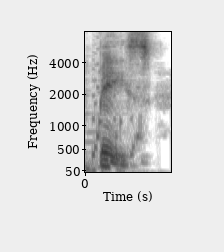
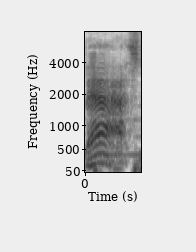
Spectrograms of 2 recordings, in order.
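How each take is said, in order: First: The vowel rhymes with 'face', like the musical bass. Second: The vowel rhymes with 'mass', like the fish. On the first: The name refers to the low musical register. "since his Japanese name is Forte, and his dog's name is Treble, that his name is in fact Bass" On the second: The name refers to the fish. "pronounced Bass due to the fact that his helmet has a fish fin shape"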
